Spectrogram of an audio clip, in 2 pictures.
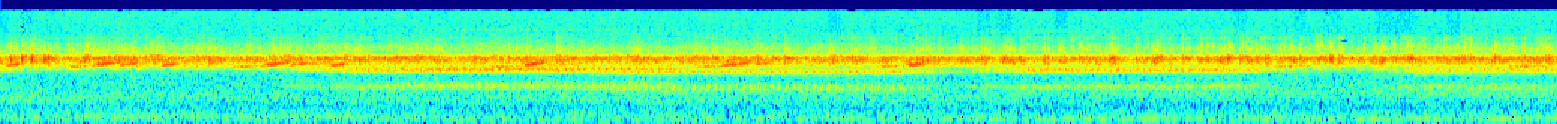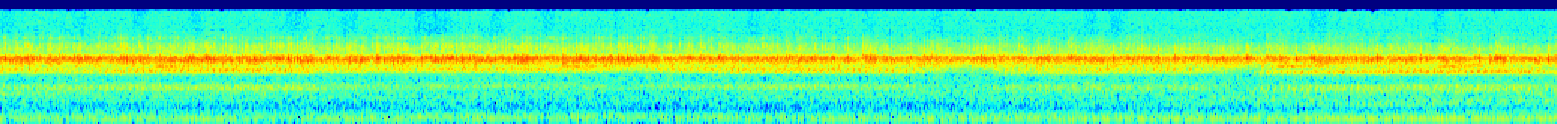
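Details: Night chorus of tree frogs in the backwoods of North Carolina: constant high-pitched ringing drone with repeated two-toned buzzing trills, each lasting one to three seconds and separated by short gaps, over a soft low hum.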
